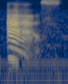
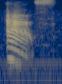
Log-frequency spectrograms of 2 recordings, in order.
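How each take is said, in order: First: The s sound comes before the k sound. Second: The s sound comes before the k sound.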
